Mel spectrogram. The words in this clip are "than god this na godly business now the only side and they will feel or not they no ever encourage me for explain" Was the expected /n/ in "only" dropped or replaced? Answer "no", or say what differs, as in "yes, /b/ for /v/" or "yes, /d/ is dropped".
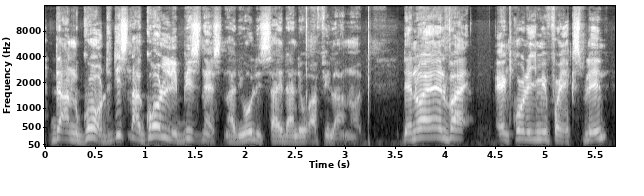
yes, /n/ is dropped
